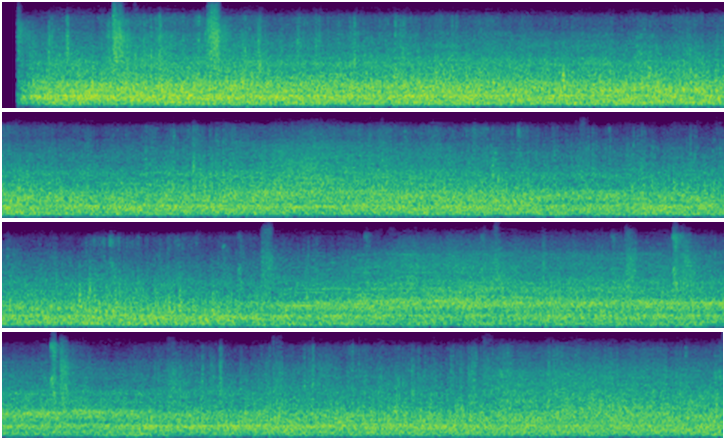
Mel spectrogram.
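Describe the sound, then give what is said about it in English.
A film chariot race in which one chariot has blades on its wheel spokes produces a dense, steady rumbling roar with scattered sharp cracks. It is loudest in the first few seconds, then continues evenly without voices. “is in a chariot race with Masala, who is his kind of lifelong former brother figure, but now enemy. And Masala is trying to kill him. He's got blades on the spokes of his wheels. So here's what this looked like.”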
